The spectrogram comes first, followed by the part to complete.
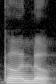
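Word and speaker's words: कल: Sanskrit, which is that when you're writing kal, in Sanskrit you would have written kala, because you're writing a full kala, but you're pronouncing it as kal, and therefore you have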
